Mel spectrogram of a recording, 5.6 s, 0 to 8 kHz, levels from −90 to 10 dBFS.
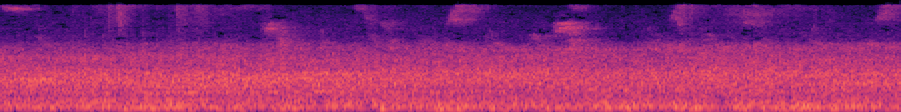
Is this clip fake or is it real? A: fake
